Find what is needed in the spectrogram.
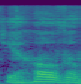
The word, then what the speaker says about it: Yahweh: Now, the Hebrew word that most often has the word Lord associated with it is the word Yahweh, also by some pronounced Jehovah, which is not as an accurate pronunciation as they know these days, as Yahweh.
